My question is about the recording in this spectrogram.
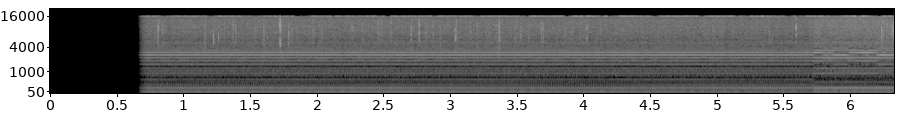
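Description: Steady electrical mains hum, a low buzz with many overtones, cutting in abruptly after about half a second of dead silence, with faint crackle on top.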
